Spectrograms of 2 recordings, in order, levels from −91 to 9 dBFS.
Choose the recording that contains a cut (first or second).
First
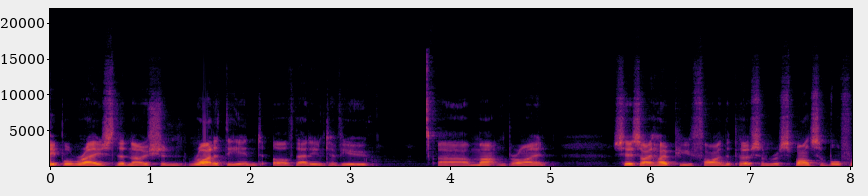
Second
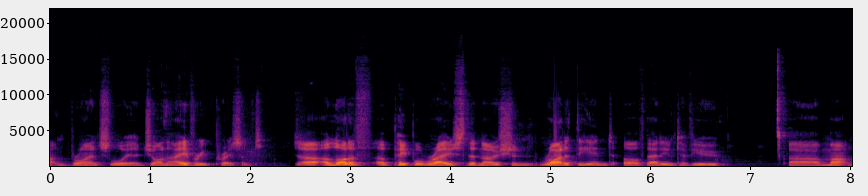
second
